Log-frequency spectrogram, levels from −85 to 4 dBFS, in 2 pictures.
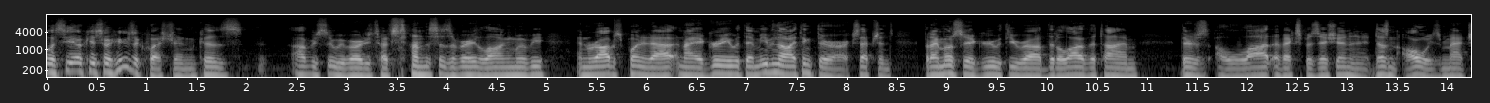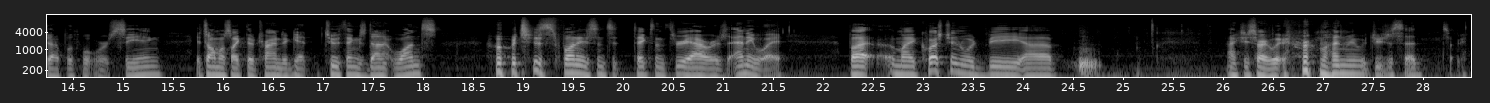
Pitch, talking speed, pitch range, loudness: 130 Hz, 215 wpm, 120-140 Hz, -33 LUFS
